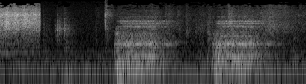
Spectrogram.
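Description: Downy scent-booster beads pouring into a washing machine, ending about half a second in. Then a click and a low thud, and a steady machine hum that comes in short bursts with pauses, typical of a washer motor starting to turn the drum.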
